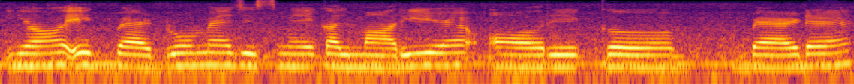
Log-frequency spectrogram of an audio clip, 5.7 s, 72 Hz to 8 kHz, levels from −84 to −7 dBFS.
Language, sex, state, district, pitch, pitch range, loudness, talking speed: Hindi, female, Chhattisgarh, Raipur, 195 Hz, 185-205 Hz, -13 LUFS, 135 wpm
